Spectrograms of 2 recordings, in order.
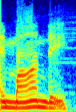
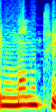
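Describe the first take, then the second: First: The middle consonant is a soft d-like sound. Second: The middle consonant is a crisp t sound. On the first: "you say Mondi" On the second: "you don't say Monty"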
